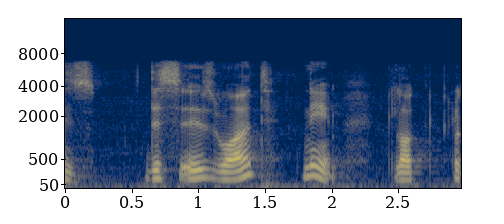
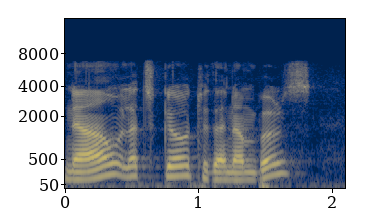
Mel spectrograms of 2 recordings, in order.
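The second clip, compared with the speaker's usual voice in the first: ordinary delivery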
